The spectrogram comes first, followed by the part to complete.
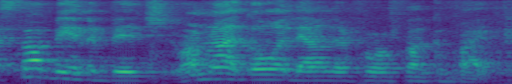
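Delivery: ordinary delivery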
